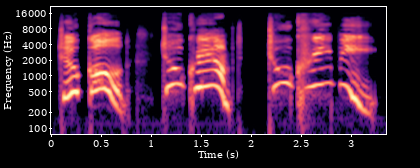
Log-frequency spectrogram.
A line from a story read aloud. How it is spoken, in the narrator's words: squeaked Mortimer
